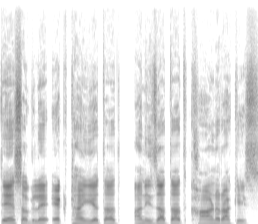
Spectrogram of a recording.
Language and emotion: Goan Konkani, neutral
